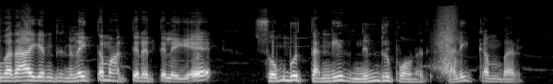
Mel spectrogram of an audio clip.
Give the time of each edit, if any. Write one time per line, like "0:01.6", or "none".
0:04.4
